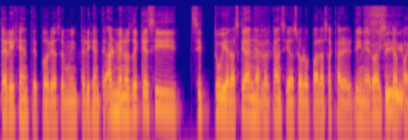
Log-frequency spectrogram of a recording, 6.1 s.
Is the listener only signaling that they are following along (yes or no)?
no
